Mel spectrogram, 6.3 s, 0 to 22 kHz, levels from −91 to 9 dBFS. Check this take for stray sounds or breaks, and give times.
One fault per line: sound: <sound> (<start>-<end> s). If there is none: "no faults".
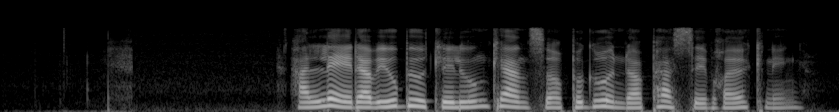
no faults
